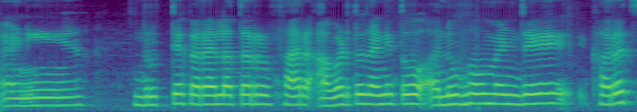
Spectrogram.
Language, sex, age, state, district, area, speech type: Marathi, female, 18-30, Maharashtra, Yavatmal, urban, spontaneous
